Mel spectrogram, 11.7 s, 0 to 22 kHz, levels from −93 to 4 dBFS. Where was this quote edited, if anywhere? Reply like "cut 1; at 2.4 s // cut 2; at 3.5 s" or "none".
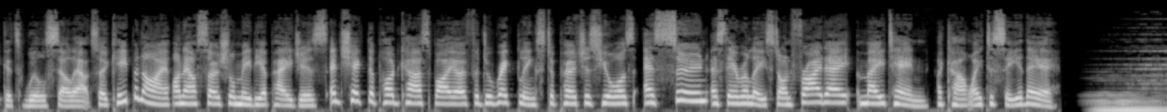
cut 1; at 10.7 s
